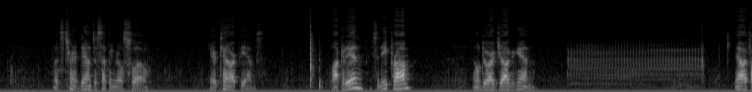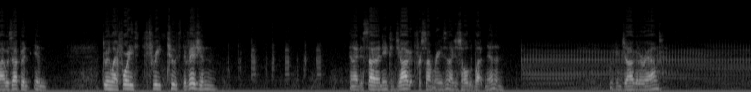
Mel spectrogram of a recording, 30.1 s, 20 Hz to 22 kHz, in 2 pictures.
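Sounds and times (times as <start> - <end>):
stepper motor whine: 11.4 - 14.1, 25.4 - 30.0.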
